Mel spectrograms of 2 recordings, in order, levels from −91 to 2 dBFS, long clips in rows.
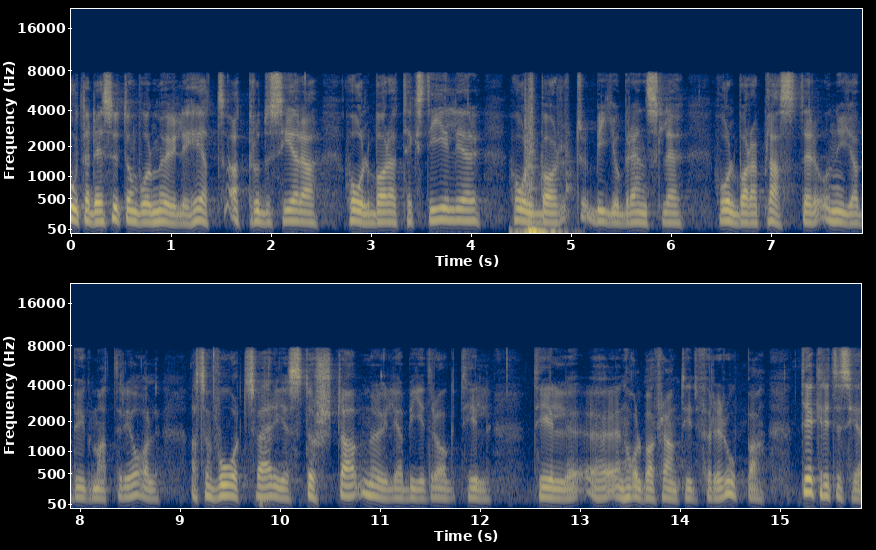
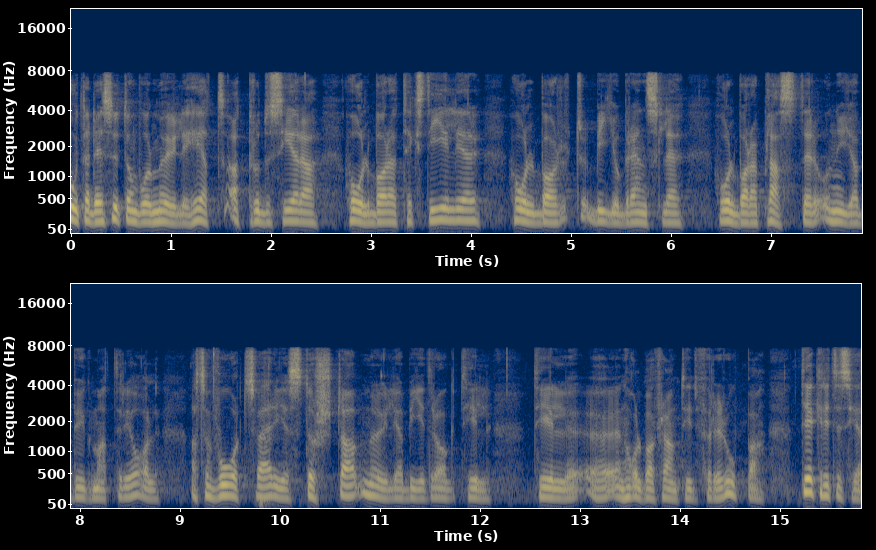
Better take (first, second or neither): second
